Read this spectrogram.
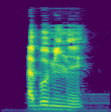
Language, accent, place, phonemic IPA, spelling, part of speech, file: French, France, Lyon, /a.bɔ.mi.ne/, abominée, verb, LL-Q150 (fra)-abominée.wav
- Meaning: feminine singular of abominé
